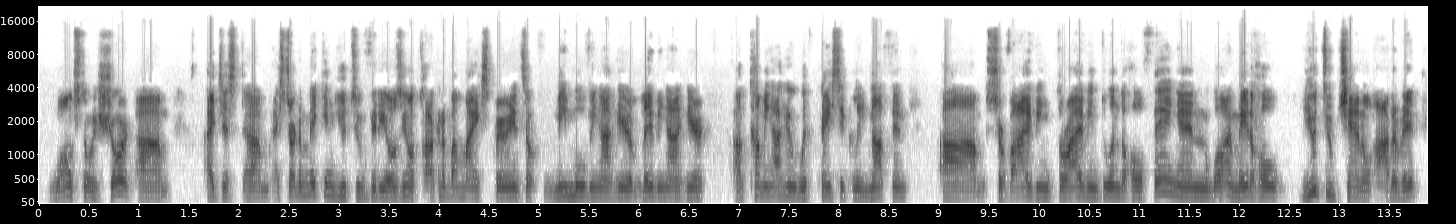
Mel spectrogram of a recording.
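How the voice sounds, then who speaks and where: A middle-aged man from Miami, Florida, appearing as a YouTuber's guest, tells his story in a casual walk-and-talk interview filled with fillers and restarts. His voice is a little high and a bit bright, recorded outdoors on a city street.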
